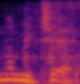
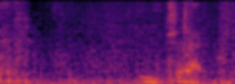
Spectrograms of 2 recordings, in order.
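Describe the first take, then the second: First: Said in the usual way. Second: Slow, soft whisper; playful stage whisper. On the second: Pretend. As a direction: sneak a hushed whisper like you're snooping. Mock search for crying liberals.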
